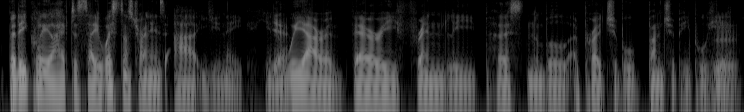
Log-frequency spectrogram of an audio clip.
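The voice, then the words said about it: English accent. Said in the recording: “you might pick from my accent that I originally hail from the other side”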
